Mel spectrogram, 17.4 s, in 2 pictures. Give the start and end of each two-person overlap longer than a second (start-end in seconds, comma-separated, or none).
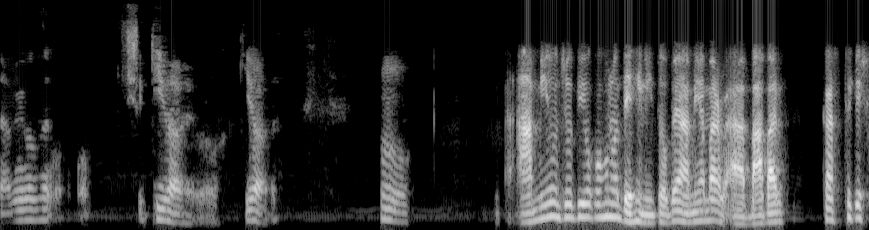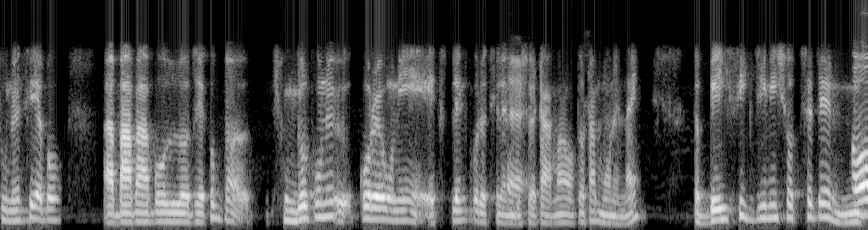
none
